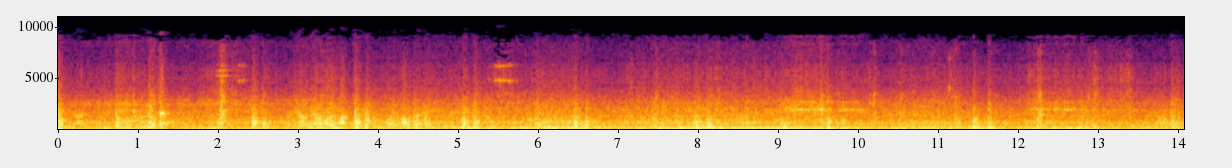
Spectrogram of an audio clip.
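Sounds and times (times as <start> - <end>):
faint squeal: 5.4 - 5.8, 9.1 - 10.1.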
